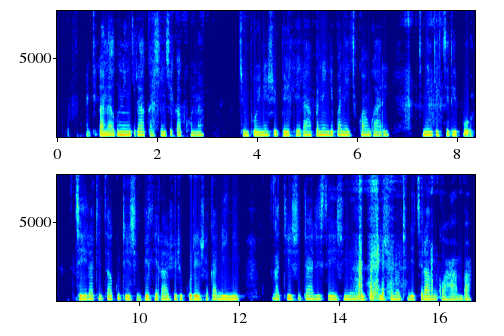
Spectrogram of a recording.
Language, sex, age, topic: Ndau, female, 18-24, health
